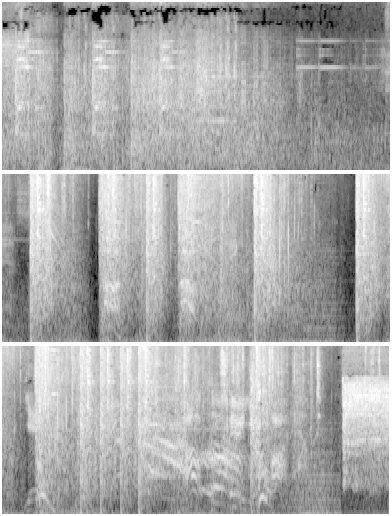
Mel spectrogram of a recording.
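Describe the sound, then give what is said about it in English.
Pistol gunshots in a video game shootout with raiders: several sharp, loud bangs cut through steady mechanical clatter and rattling game noise that runs the whole time. “Maybe I'll shoot him in the head with my pistol instead.”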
